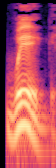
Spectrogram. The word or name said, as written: wig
